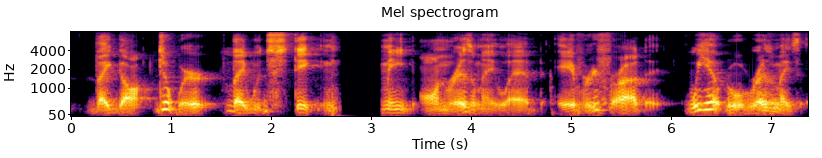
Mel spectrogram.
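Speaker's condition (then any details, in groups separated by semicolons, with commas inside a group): Spastic quadriplegic cerebral palsy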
